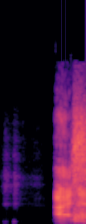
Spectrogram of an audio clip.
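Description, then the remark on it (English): A sudden, loud sneeze bursts out after a brief near-silence with a couple of faint murmurs, a harsh voiced blast that holds to the end. “Bless you.”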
